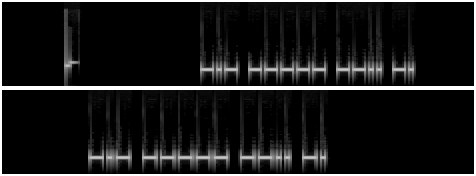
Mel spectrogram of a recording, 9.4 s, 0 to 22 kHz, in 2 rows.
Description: Morse code, heard as a keyed tone, about 28 wpm, 700 Hz. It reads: K0ZN K0ZN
